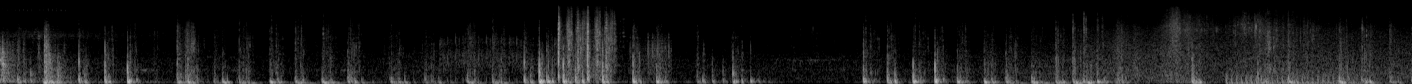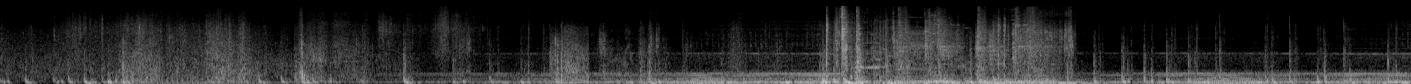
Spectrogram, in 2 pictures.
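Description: Footsteps run quickly over hard ground and wooden boards.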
